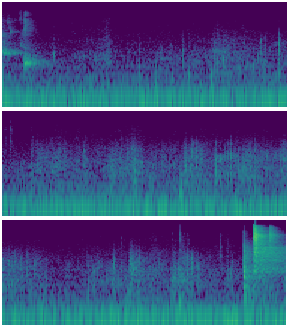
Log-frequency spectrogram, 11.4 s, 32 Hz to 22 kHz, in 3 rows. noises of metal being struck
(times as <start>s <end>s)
10.8s 11.3s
